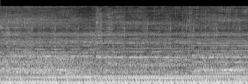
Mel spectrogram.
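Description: Post-black metal music: a dense wall of distorted guitar chords held over a very fast, even drum pulse.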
